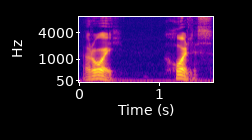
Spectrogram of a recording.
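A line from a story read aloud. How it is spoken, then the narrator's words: Plain. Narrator (Russian): сказал я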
